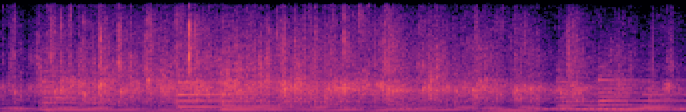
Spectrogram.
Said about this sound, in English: Give Pastor Renee a hand clap.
